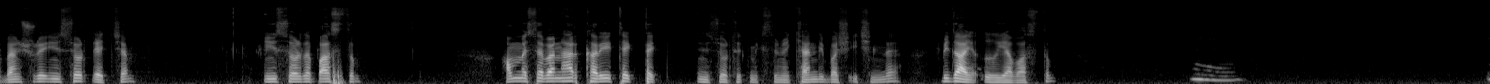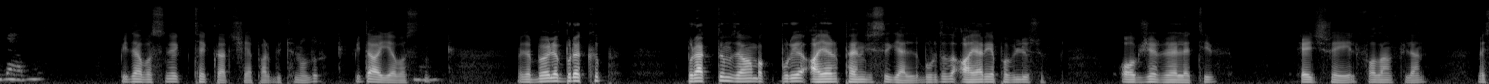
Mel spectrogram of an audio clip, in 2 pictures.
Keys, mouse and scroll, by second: 3.0 typing, 22.9-29.7 drag.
